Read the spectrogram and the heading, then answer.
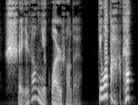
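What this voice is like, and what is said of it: Shrill, sharp female voice. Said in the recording (Chinese): “一个尖锐的女生的声音”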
